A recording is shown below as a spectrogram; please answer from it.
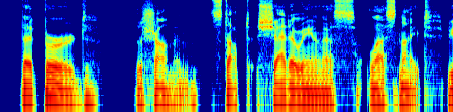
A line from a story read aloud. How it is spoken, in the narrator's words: Vidar said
